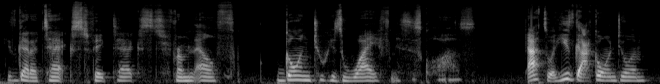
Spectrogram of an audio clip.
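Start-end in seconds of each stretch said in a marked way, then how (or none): 3.9-4.8 hushed whispered punchline; sly whispered reveal. Pretend. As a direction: drop it to a secret whisper. Punchline of fake text joke.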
